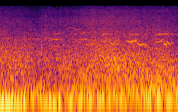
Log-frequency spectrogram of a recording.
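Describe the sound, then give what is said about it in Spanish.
A soft, steady wash of ocean surf rushes continuously against the shore, a broad hissing roar with no distinct individual breaks and no voices. “Siento la brisa marina que me relaja y escucho el graznido de las gaviotas junto con las olas rompiendo en la orilla del mar.”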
